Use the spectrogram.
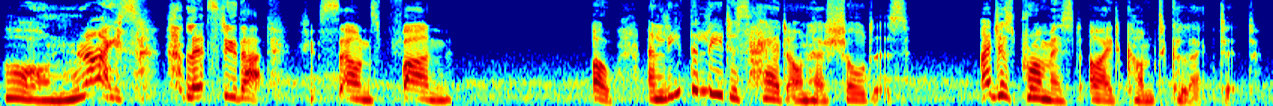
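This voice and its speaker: Jaunty lady commander, high bright voice, teasing and theatrical, loves a fight, video game. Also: sing-song, a little slow, a little hiss or hum, full character voice. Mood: breezy, eager. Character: playful, battle-hungry female commander with theatrical flair. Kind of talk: video game cutscene acting.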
